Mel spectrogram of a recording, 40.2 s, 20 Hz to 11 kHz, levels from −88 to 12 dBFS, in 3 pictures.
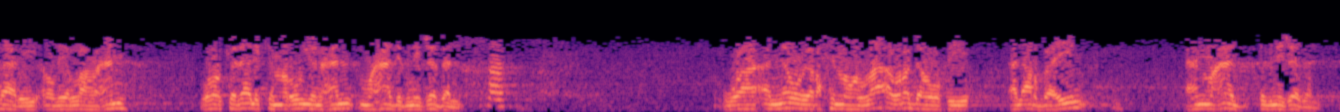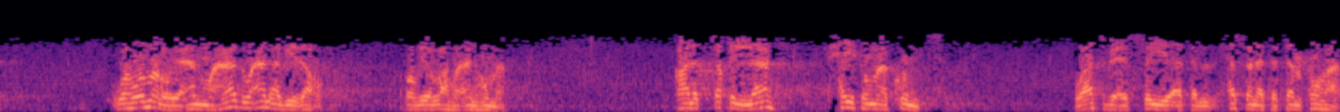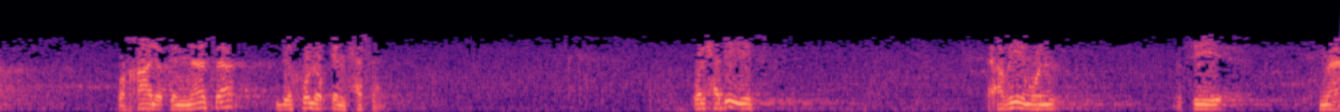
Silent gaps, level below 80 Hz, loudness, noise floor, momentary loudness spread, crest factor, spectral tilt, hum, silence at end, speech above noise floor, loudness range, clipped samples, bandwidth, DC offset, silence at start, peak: none; -50 dBFS; -14 LUFS; -40 dBFS; 21 LU; 14 dB; -12 dB/octave; none; 0 s; 27 dB; 6 LU; under 0.1%; 4 kHz; under 0.1%; 0 s; -2 dBFS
